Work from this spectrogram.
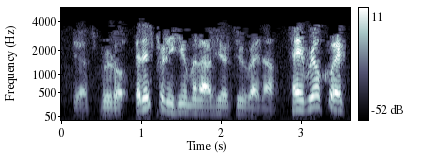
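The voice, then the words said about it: Rough, gravelly hoarse voice. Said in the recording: “my voice sounds like uh, gravel road right now”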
